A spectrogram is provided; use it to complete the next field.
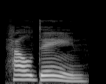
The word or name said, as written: haldane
